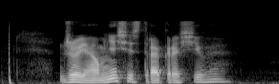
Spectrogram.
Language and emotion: Russian, positive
